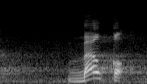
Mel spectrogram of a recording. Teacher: Diucapkan dengan suara yang tebal dan dalam posisi sukun, maka terdengar pantulan suara.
